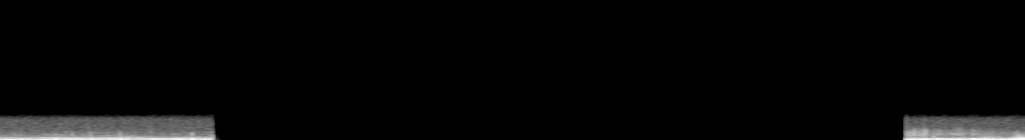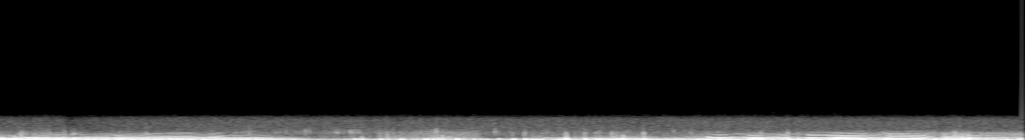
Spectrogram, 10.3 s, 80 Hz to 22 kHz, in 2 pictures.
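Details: Stethoscope breath sounds with added musical and crackly adventitious sounds, cut by a silent gap; the adventitious sounds were labelled by at least 8 of 10 pulmonology specialists.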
